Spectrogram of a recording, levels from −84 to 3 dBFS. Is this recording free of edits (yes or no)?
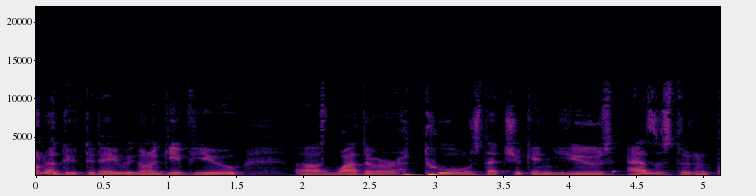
no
